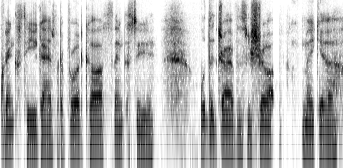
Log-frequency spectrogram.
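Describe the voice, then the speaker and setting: Soft-spoken and at a moderate pace, a man talks at a fairly low pitch with monotone, flat intonation in a dry, close sound with no echo. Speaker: sim racing driver. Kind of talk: post-race interview.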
